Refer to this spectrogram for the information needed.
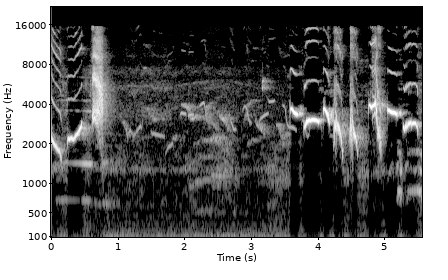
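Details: Provocation song of an oriental magpie-robin, meant to trigger aggressive singing: a loud whistled opening, a quiet middle of soft, scattered notes, then a fast series of sharp, ringing whistles.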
